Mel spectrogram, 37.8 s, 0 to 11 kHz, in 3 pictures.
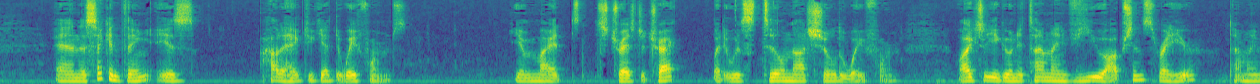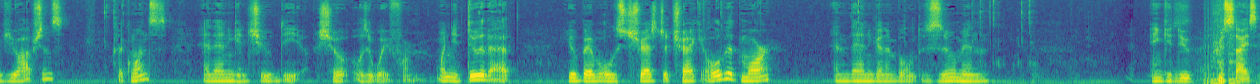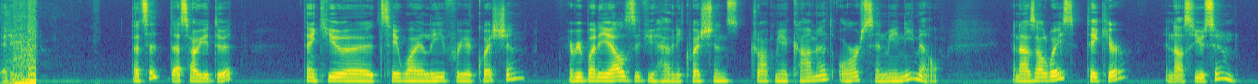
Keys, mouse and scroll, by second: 6.5 click, 13.9 click, 17.7 click, 20.1 click, 22.6 click, 22.7 double click, 23.1 click, 24.6 click, 27.1 ctrl+-, 27.2 ctrl+-.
